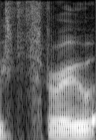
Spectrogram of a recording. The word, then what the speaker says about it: through: Like you might go through a tunnel, which means you enter at one end and come out the other side.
